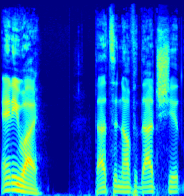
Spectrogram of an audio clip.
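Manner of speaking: ordinary talk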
